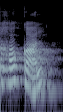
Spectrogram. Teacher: Here both the syllables are stressed. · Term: spondy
